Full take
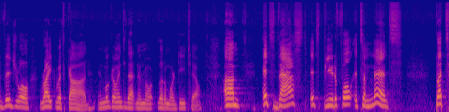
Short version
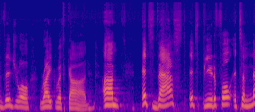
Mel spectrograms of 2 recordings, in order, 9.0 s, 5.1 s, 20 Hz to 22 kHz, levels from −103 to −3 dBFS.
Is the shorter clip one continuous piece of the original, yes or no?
no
